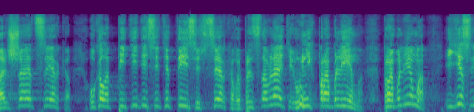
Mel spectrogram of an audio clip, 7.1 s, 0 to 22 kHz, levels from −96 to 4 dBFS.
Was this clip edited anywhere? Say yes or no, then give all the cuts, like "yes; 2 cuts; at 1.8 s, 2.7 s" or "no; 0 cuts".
no; 0 cuts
